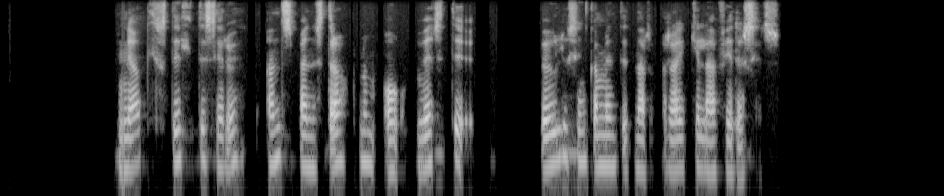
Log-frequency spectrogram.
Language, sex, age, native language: Icelandic, female, 40-49, Icelandic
